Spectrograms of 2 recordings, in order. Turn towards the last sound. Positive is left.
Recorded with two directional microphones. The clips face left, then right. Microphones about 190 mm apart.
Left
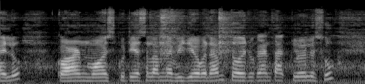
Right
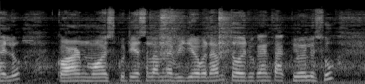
turn(degrees=-15)  # may be behind; listen again after turning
